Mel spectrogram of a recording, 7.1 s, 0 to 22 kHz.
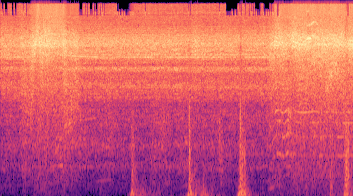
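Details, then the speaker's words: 1949 Electrix paint sprayer blower after restoration: constant high airy hiss over the whir with dull thumps, blowing raspberries; air escapes past the rubber seal, tape fix did not work. "You can also hear it blowing raspberries, and I tried to amend that with this tape, but it hasn't worked. It's blowing past this seal."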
